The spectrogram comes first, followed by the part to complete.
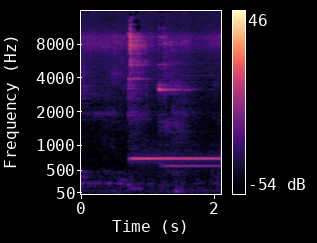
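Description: A doorbell chime, most likely a stage sound effect, rings out suddenly a little under a second in. It holds a steady, bell-like ring of two pitches that carries on past the end.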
